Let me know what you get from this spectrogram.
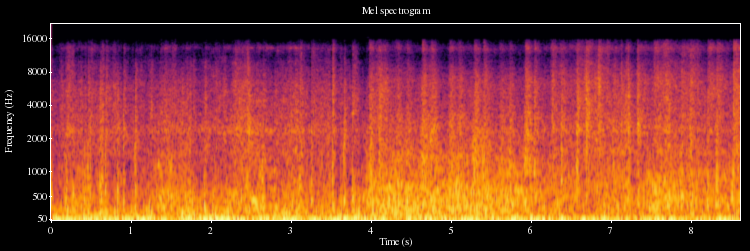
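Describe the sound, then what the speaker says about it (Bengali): Mohanagar Express train on the Chittagong to Dhaka line rumbles steadily along the rails, heard from on board as loud continuous wheel noise with rhythmic clickety-clack joints and occasional rattles. "ট্রেন স্লো হয়ে যাচ্ছে, সামনে ব্রাহ্মণবাড়িয়া রেলওয়ে স্টেশন।"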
